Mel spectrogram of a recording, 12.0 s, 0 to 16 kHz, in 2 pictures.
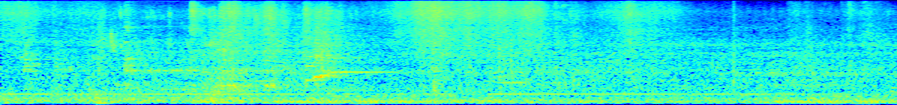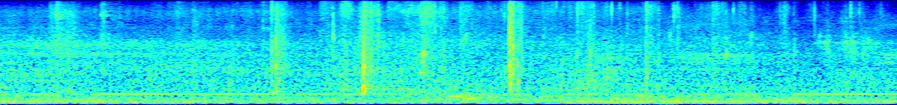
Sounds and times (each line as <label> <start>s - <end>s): Recycling sounds 0.1s - 4.6s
